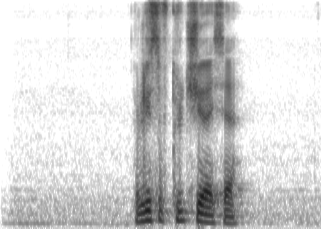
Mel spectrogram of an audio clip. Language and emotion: Russian, angry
